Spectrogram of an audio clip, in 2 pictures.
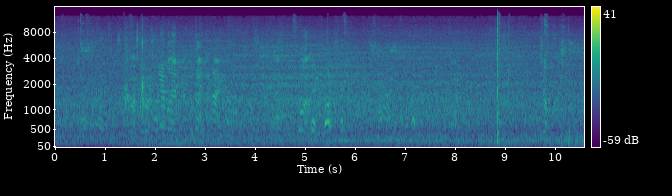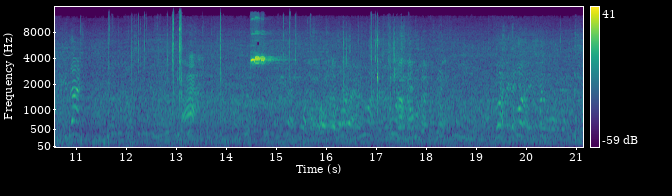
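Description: Players shouting during a five-a-side football match, with scattered sharp thuds of the ball being kicked. About two-thirds of the way through comes one short, high referee's whistle blast, the loudest sound.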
